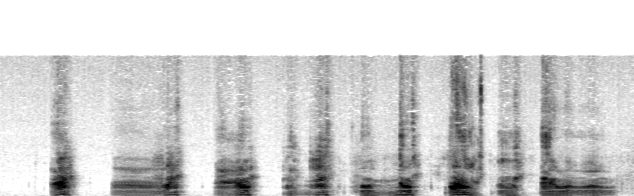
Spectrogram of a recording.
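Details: Yorkshire Terrier versus a hairbrush: a steady run of throaty play growls, about eight pulsing bursts of under a second each, with little else audible.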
